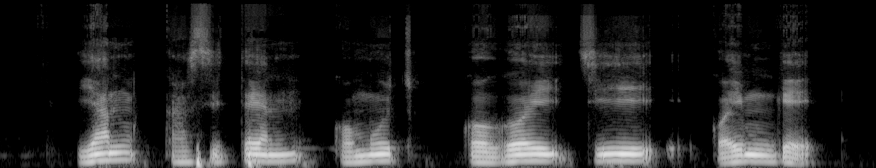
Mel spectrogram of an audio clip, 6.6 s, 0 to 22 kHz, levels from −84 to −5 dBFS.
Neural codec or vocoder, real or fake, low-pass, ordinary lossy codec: none; real; 19.8 kHz; Opus, 16 kbps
